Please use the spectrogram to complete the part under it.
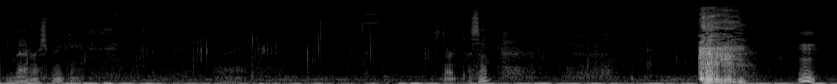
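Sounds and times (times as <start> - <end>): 
speech: 0.4 - 1.2, 4.4 - 5.2, 8.0 - 8.3
single harsh cough: 7.0 - 8.2
voiced throat-clearing grunt: 7.0 - 8.3.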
